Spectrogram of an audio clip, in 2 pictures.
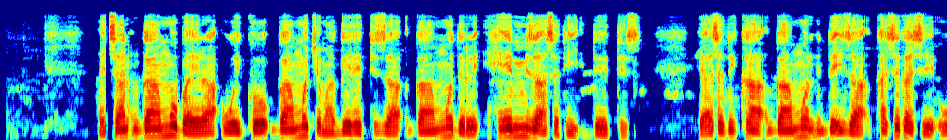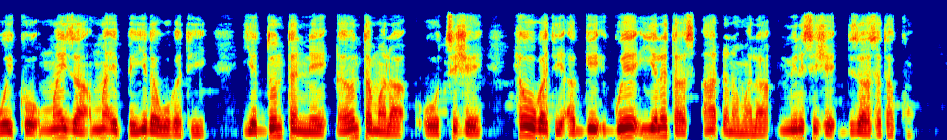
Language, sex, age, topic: Gamo, male, 25-35, government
